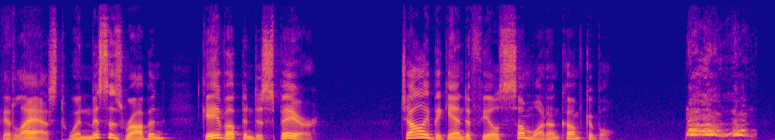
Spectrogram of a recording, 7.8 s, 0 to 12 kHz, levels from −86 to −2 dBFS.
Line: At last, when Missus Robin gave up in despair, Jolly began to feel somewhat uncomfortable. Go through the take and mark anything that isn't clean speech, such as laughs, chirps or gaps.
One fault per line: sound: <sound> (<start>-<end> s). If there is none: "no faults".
sound: bark (6.8-7.6 s)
